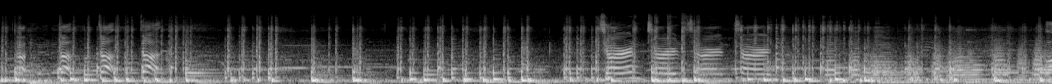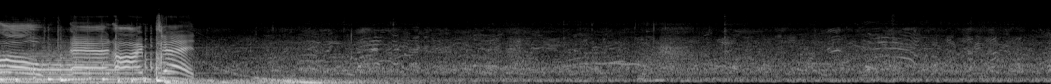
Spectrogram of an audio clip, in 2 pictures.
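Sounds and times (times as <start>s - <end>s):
rapid drum hits: 0.0s - 9.6s, 10.2s - 15.3s
marching band playing: 0.0s - 16.1s.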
